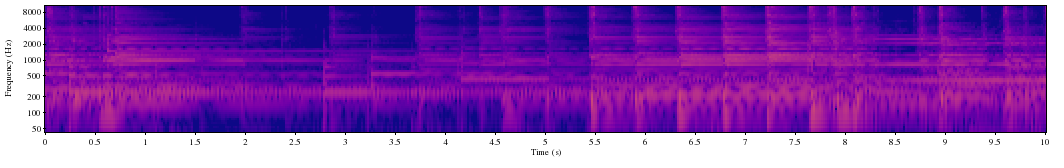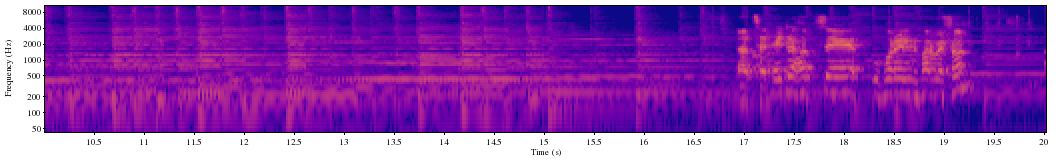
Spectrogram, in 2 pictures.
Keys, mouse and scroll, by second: 0.0 ctrl+middle click, 0.3 double click, 0.5 ctrl+middle click, 0.6 ctrl+click, 1.2 shift+middle click, 1.8 ctrl+middle click, 2.0 ctrl+double click, 2.6 middle click, 2.6 ctrl+alt+click, 3.5-5.6 ctrl+drag, 6.2 ctrl+click, 7.0 double click, 8.8 double click, 9.9 shift+click, 11.6 double click, 13.2 ctrl+double click, 14.4 ctrl+double click, 14.4 ctrl+middle click, 15.0 ctrl+alt+double click, 16.2 ctrl+alt+click, 17.0 ctrl+click, 18.5 shift+middle click, 19.4 ctrl+alt+click, 19.9 middle click.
